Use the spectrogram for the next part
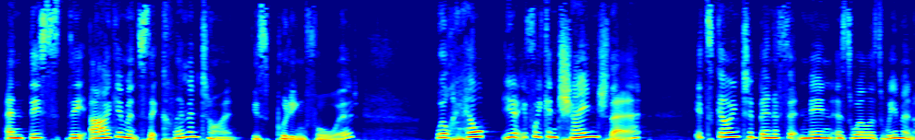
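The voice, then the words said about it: Frustrated, exasperated speaking voice. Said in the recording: “You can probably hear it in my voice. ... The frustration.”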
